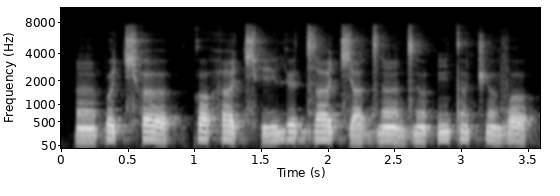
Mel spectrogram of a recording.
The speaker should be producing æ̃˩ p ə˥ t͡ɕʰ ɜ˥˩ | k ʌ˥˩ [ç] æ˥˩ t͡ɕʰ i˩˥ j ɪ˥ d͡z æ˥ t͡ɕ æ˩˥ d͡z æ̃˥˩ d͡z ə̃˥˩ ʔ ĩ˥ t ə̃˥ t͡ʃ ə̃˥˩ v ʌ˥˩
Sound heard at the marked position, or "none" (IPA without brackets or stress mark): h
